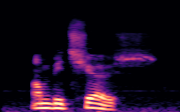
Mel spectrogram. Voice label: "ambitieus", Dutch

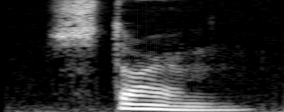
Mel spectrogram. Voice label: "storm", Dutch

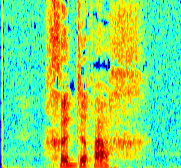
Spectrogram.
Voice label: "gedrag", Dutch

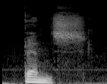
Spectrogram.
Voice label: "pens", Dutch

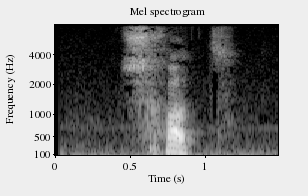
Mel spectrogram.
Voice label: "schot", Dutch

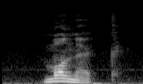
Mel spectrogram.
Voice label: "monnik", Dutch

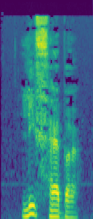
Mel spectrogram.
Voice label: "liefhebber", Dutch

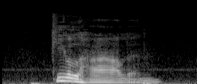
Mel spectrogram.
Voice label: "kielhalen", Dutch

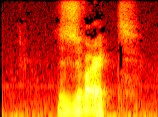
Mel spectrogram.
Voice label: "zwart", Dutch

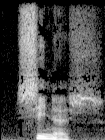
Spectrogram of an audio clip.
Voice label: "sinus", Dutch

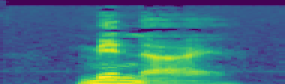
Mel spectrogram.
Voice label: "minnaar", Dutch

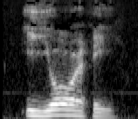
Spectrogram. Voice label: "iorie", Dutch

